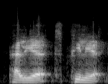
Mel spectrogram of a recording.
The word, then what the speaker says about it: Pilliet: I went on Google and Googled up his how to pronounce his name, and Pilliet seems to be the way.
